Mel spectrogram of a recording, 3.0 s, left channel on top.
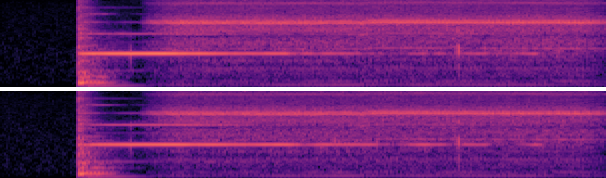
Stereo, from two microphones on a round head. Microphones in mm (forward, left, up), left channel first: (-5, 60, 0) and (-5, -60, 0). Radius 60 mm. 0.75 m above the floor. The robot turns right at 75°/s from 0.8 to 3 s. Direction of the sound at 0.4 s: Centre (ahead or behind).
